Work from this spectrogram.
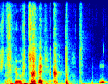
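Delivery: high, prissy, mock-prim voice.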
